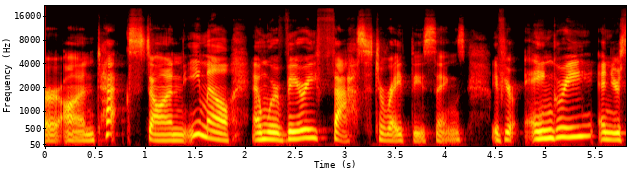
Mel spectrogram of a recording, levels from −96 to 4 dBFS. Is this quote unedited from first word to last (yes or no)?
no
